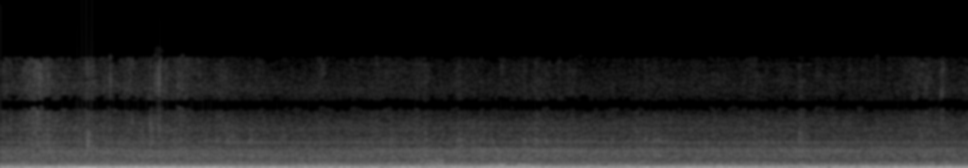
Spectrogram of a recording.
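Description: Steady low outdoor rumble, with a few faint crackles of dry leaf litter near the start as a nine-banded armadillo roots through it.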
